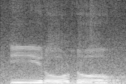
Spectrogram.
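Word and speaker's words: Irodov: हाँ हीरोडो पैटर्न है ना, आई ई हीरोडो स्पेलिंग आई हीरोडो हीरोडो ऐसे बोलते हैं।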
